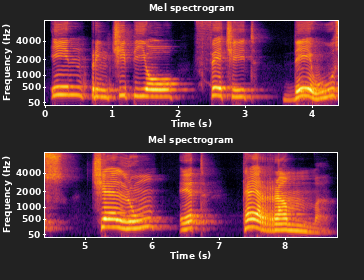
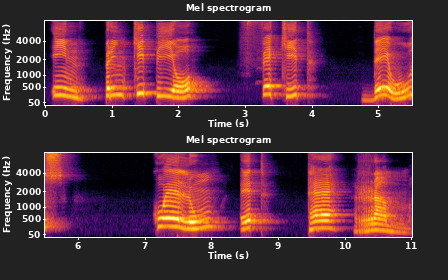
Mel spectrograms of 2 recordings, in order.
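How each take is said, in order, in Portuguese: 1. O c em principio tem som suave. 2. O c em principio tem som duro, como k. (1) "A pronúncia que eu estou utilizando é a pronúncia eclesiástica" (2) "Se eu fosse pronunciar na pronúncia reconstituída"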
